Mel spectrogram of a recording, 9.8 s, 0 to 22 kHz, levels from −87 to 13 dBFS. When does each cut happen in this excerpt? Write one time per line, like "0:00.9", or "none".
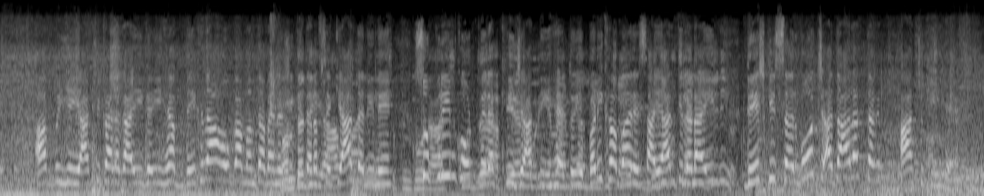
0:03.3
